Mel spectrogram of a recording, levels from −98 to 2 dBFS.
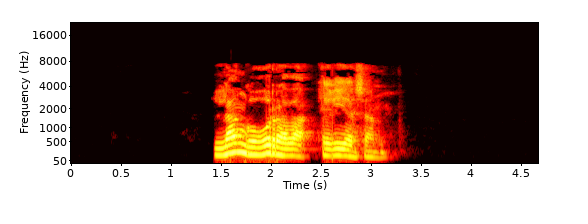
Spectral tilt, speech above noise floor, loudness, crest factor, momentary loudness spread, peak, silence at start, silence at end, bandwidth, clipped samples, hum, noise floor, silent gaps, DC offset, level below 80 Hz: -6.5 dB/octave; over 76 dB; -15 LUFS; 18 dB; 16 LU; 0 dBFS; 1.45 s; 1.5 s; 7.8 kHz; under 0.1%; none; under -90 dBFS; none; under 0.1%; -60 dBFS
